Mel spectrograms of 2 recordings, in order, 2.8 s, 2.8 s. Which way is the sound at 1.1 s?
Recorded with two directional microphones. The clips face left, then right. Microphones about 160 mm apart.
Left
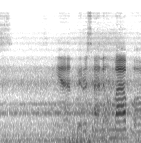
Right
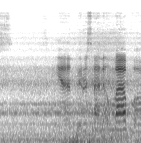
Centre (ahead or behind).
